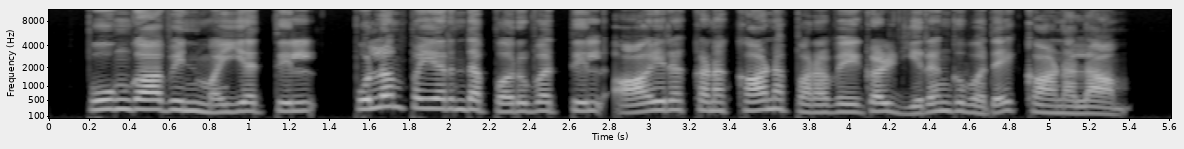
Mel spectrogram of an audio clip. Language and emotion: Tamil, neutral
